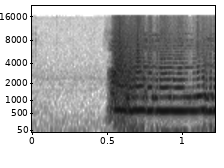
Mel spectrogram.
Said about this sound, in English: my dog wants to get into the podcast here. And the show. She'll come down, hopefully. Or maybe not.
